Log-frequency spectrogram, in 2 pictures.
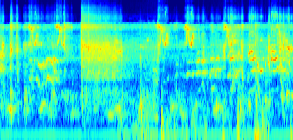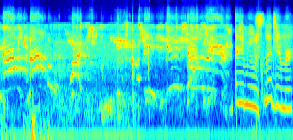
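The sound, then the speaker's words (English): Children shout, squeal and chatter while playing outdoors on Candlewood Lane on a Saturday afternoon, their high-pitched voices overlapping throughout, with a sudden sharp, loud gunshot, fired from inside a house and hitting a boy, breaking in near the start. “You'll see kids playing, hear a gunshot,”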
